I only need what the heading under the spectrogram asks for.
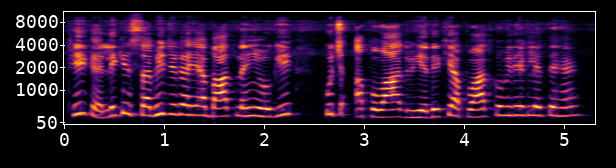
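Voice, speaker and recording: A man's voice: very high voice, steady tone, moderate pace. A male teacher giving a video lesson, who asks himself why and then answers, repeating each key point. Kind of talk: classroom-style video lesson.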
